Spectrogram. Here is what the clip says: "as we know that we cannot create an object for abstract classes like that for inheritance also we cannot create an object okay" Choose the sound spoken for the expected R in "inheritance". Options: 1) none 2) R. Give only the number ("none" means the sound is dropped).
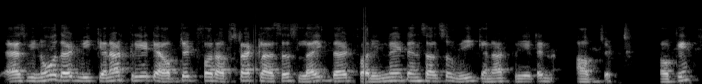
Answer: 1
